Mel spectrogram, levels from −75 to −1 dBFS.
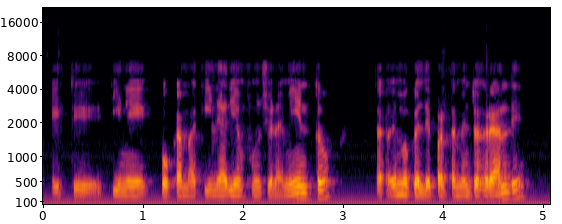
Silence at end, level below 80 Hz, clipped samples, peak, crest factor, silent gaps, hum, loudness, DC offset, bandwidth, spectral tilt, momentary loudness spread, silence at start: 0 s; -40 dBFS; under 0.1%; -4 dBFS; 18 dB; none; none; -22 LUFS; under 0.1%; 16 kHz; -5.5 dB/octave; 8 LU; 0 s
